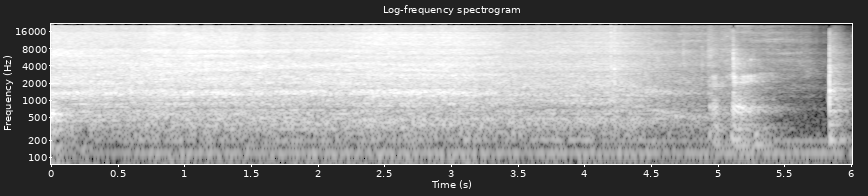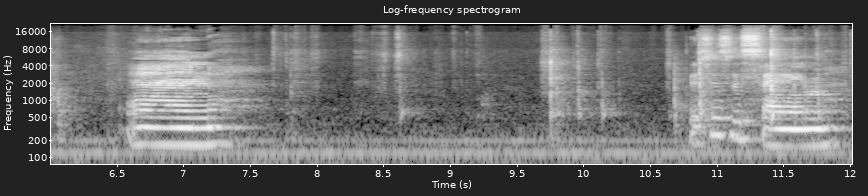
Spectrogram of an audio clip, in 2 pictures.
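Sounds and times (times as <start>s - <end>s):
fan winding down: 0.0s - 5.2s
hair dryer blowing: 0.0s - 5.5s.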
